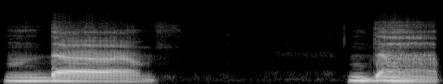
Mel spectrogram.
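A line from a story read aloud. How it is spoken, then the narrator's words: Drawn out. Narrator (Russian): протянула она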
